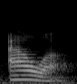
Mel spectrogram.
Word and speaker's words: hour: And sometimes it's not pronounced at the start of a word, like honest and hour.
